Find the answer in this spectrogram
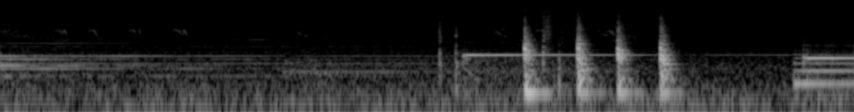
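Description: Knuckles knocking on a door: four quick knocks in about three quarters of a second, over soft background music.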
